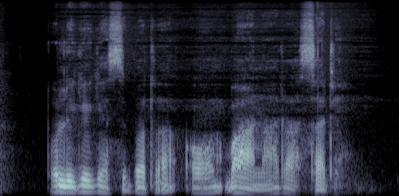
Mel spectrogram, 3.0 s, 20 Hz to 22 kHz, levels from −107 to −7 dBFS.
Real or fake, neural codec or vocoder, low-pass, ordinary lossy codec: fake; vocoder, 44.1 kHz, 128 mel bands every 256 samples, BigVGAN v2; none; none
